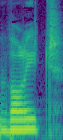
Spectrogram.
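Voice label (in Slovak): "volič", Slovak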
